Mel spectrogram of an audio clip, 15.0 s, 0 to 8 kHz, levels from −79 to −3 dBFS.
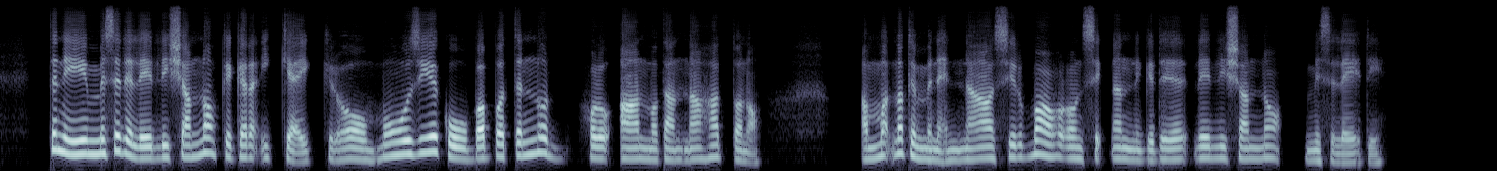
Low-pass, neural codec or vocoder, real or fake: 7.2 kHz; codec, 16 kHz, 0.2 kbps, FocalCodec; fake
